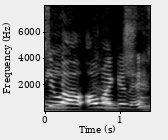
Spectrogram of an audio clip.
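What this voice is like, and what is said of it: Excited yelling. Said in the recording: “I'm yelling into the mic.”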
